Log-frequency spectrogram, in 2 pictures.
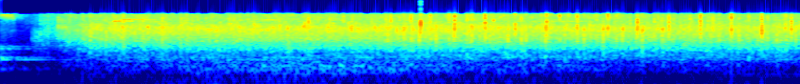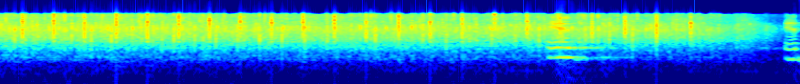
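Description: A large audience applauding: dense, steady clapping that starts about a second in and fades away just before the end.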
